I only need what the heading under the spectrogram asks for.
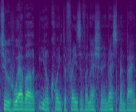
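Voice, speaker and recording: Speaking with a non-native accent, the man has a medium-pitched voice. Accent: non-native, noticeable. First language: German. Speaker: interviewee in documentary. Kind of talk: interview.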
